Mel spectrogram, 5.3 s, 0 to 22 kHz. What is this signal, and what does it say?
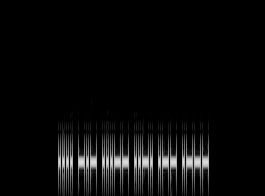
Morse code, heard as a keyed tone, about 32 wpm, 700 Hz. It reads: HK3FWJ
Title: DXCC-100 Call Signs - 6 Characters - Repeated 2x - 30wpm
